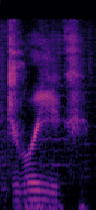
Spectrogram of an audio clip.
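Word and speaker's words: dreich: It's pronounced dri. It means wet gray weather. It means wet d gray and gray weather.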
